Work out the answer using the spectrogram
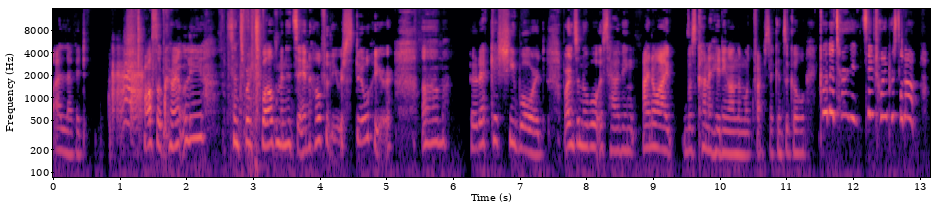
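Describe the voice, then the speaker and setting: A young woman vlogging from her bedroom about her manga collection, rambling and excitable, swearing casually. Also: mid-range voice, slight background noise. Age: young adult. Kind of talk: casual chat to camera.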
